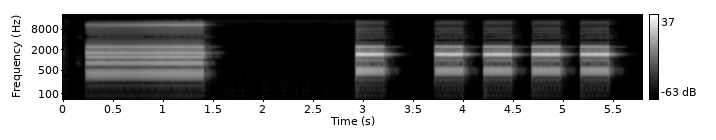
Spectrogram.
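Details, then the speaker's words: KERUI wireless alarm base after pairing a new motion sensor by plugging and unplugging it five times: one long beep, a short pause, then five quick even beeps confirming the sensor is programmed. "right so that means program already okay so now we're gonna do a test on this one the new one that we just program"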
